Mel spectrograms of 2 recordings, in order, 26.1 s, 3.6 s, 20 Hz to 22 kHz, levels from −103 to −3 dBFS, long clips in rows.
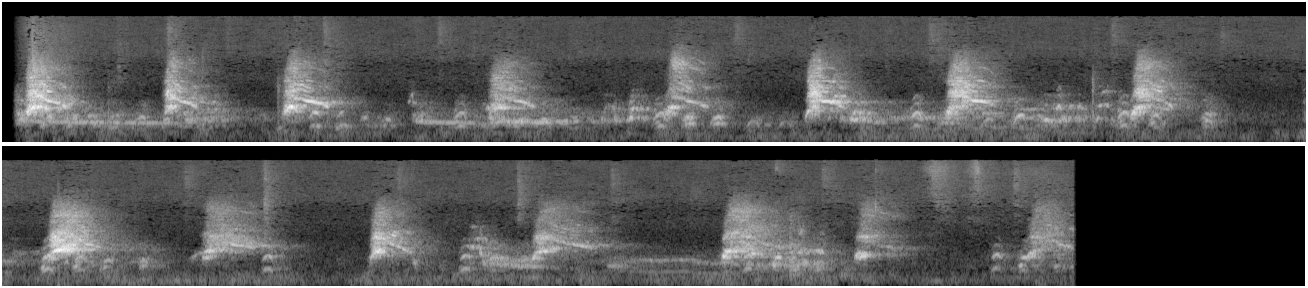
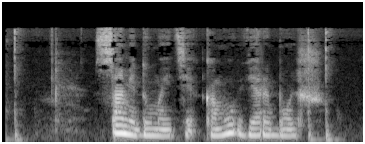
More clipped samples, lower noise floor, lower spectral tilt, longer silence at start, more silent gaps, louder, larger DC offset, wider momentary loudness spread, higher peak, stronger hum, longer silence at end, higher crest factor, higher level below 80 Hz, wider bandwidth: neither; first, -52 dBFS vs -45 dBFS; second, 1 dB/octave vs -4.5 dB/octave; about the same, 0.15 s vs 0.1 s; neither; about the same, -20 LUFS vs -21 LUFS; neither; about the same, 25 LU vs 24 LU; first, 0 dBFS vs -4 dBFS; neither; first, 2.3 s vs 0.3 s; first, 24 dB vs 18 dB; second, -74 dBFS vs -50 dBFS; first, 15.5 kHz vs 11.5 kHz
